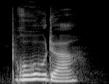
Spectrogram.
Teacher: Because it contains both kinds. You get the gurgling R sound at the beginning and the open R at the end.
